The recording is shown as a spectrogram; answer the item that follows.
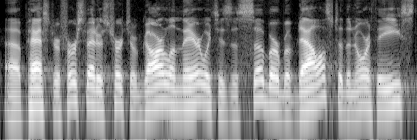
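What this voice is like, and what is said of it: Texas accent. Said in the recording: “You probably tell the Texas accent.”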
